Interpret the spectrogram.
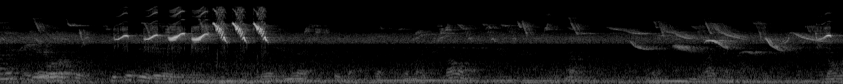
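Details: Double-collared seedeater singing a fast tui-tui style song: a burst of rapid, high, sharp repeated notes near the start, then scattered softer thin chirps and twitters.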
